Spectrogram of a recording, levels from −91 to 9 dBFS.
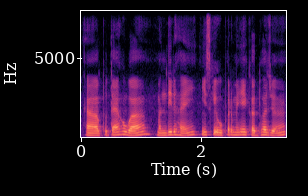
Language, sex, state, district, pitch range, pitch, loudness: Hindi, male, Uttarakhand, Tehri Garhwal, 140-170 Hz, 160 Hz, -17 LUFS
